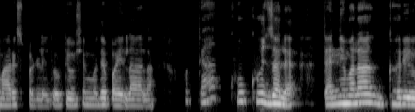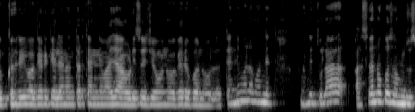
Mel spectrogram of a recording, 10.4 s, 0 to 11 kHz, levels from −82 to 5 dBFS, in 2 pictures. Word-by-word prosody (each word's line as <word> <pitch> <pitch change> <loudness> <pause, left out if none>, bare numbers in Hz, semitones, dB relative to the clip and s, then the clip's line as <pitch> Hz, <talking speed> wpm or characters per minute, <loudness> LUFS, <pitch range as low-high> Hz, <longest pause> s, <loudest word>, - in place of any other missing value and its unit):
Marks 150 +1 -4
पडले. 140 -1 -9
तो 140 - -2
ट्युशनमध्ये 150 +1 -3
पहिला 140 0 -1
आला." 135 0 -8 0.4
मग 240 - -17
त्या 220 +9 -6 0.2
खूप 235 0 -5
खुश 230 -1 +2
झाल्या. 175 -6 +6 0.4
त्यांनी 170 +3 +2
मला 190 +3 +7 0.3
घरी 165 -1 +4 0.2
घरी 165 +1 +3
वगैरे 165 0 0
गेल्यानंतर 160 0 -2
त्यांनी 160 -1 -4
माझ्या 160 0 0
आवडीचं 155 +1 0
जेवण 155 0 -3
वगैरे 160 +1 -2
बनवलं. 145 -2 -4
त्यांनी 180 +3 -2
मला 240 0 -3
म्हणे 210 -3 +1 0.4
म्हणे, 180 +3 -6
"तुला 215 +4 -2 0.3
असं 205 +8 -1
नको 225 0 +3
समजूच 180 -4 +5
160 Hz, 180 wpm, -29 LUFS, 155-190 Hz, 0.4 s, मला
